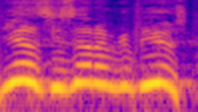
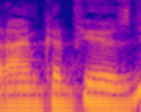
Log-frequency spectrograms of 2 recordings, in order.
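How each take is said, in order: First: Very high, loud mock-crying wife; tearful wife. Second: Said in the usual way. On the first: Wife confirms surgeon's words to husband, high mock-tearful squeal. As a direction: squeal it out, imitating an overwhelmed wife. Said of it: "and she starts crying".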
